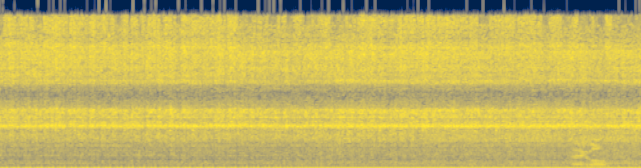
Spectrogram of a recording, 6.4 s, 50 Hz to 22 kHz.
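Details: 1955 Chevrolet Bel Air, carbureted, ignition bypassed, after opening the closed air valves that caused stalling and cleaning the carburetor squirters; smooth, settled idle with constant deep rumble, no hunting or popping.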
